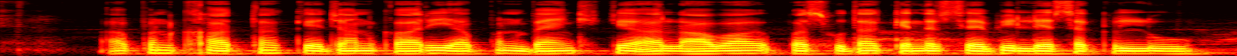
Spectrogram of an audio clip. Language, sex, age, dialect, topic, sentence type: Magahi, female, 31-35, Western, banking, question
